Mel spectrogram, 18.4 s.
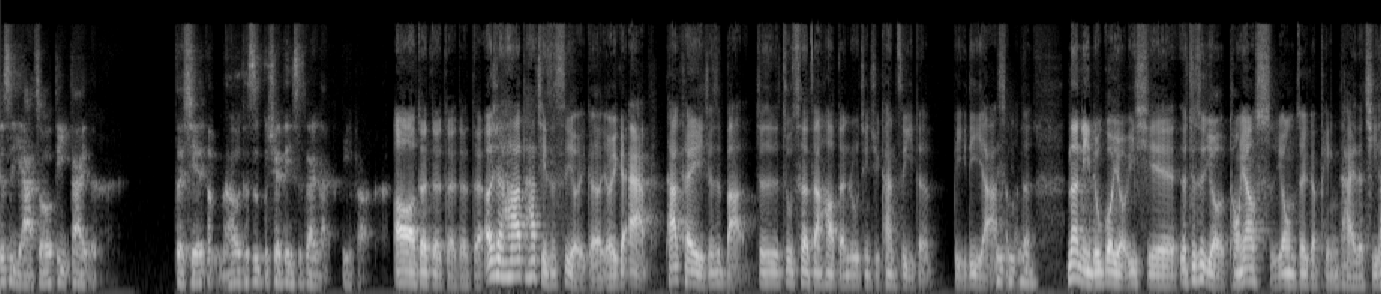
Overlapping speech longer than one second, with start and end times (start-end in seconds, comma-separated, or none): none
